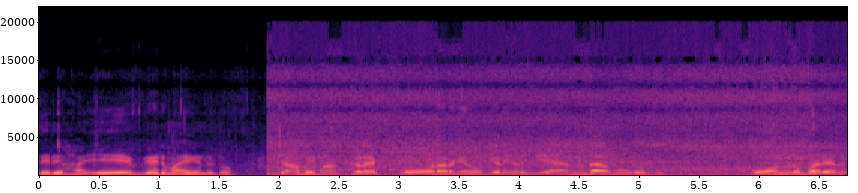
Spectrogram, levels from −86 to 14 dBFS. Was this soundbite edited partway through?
yes; 1 cut; at 2.3 s

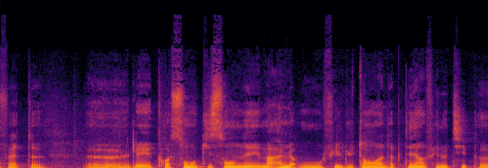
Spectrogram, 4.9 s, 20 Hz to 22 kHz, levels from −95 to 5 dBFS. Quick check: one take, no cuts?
yes; 0 cuts

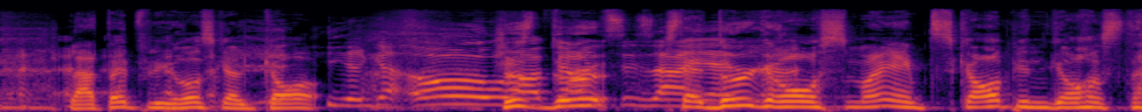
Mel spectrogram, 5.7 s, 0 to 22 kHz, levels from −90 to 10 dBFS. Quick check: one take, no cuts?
yes; 0 cuts

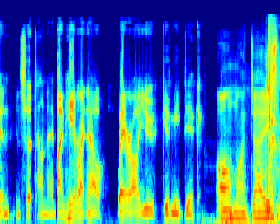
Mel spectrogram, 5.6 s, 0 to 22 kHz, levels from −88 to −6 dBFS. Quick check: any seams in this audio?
yes; 2 cuts; at 1.0 s, 2.1 s

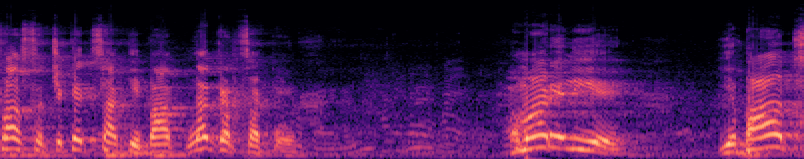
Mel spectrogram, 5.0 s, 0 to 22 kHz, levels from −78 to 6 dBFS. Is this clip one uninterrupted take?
yes; 0 cuts

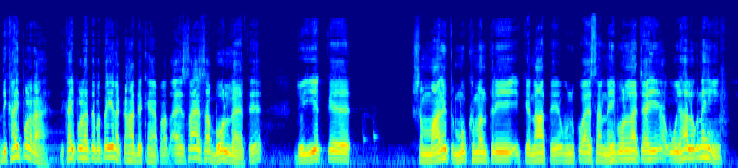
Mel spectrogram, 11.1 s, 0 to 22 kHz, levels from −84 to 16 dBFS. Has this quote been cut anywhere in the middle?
yes; 1 cut; at 10.0 s

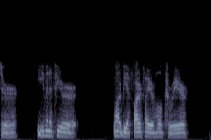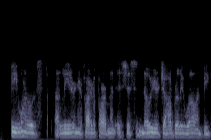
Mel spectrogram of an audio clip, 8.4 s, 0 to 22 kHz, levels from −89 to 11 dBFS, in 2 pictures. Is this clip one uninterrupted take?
no; 2 cuts; at 1.8 s, 5.1 s

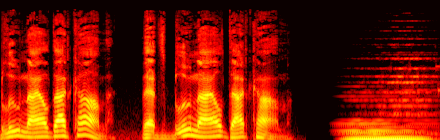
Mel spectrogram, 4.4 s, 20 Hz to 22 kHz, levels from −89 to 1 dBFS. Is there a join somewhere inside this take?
yes; 1 cut; at 3.2 s

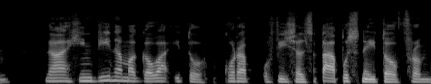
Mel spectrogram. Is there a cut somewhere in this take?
yes; 1 cut; at 3.2 s

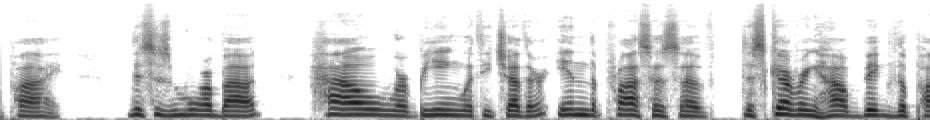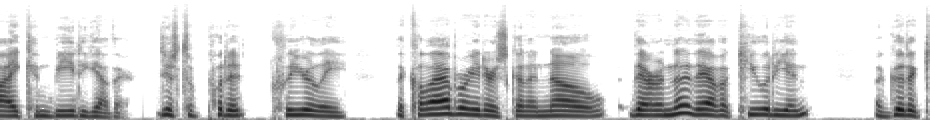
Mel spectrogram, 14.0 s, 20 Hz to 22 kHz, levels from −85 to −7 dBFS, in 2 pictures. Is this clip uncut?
no; 3 cuts; at 5.4 s, 7.8 s, 11.6 s

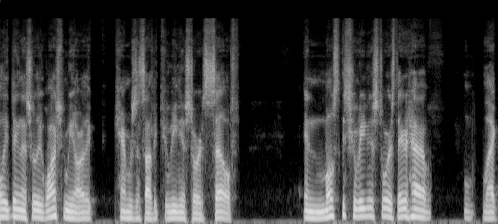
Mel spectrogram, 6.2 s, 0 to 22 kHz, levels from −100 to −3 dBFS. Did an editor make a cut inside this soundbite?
no; 0 cuts

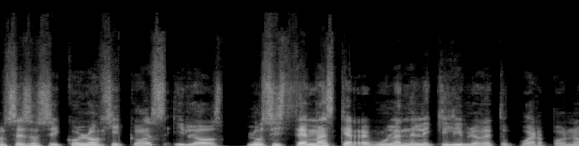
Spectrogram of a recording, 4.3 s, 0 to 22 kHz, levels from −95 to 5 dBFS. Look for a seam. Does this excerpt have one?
yes; 1 cut; at 1.7 s

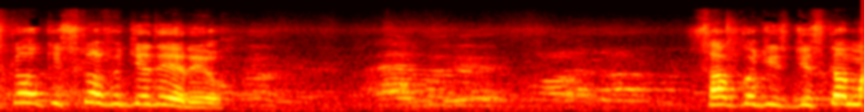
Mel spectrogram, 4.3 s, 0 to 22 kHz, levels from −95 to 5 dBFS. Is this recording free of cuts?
yes; 0 cuts

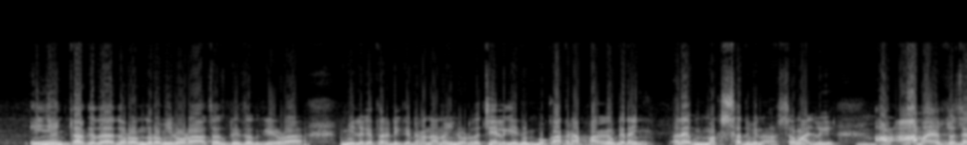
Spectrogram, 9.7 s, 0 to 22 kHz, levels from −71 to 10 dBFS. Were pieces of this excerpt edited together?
yes; 1 cut; at 6.6 s

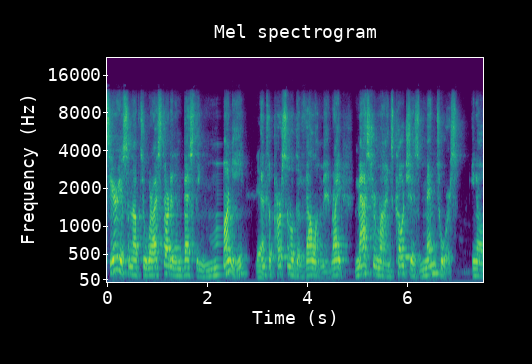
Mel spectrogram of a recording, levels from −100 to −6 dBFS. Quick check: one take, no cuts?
yes; 0 cuts

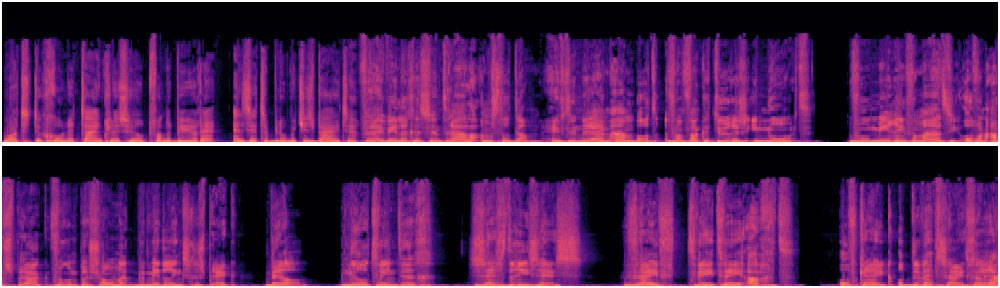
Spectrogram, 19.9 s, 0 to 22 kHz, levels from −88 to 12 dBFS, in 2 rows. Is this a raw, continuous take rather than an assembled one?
no; 1 cut; at 3.6 s

